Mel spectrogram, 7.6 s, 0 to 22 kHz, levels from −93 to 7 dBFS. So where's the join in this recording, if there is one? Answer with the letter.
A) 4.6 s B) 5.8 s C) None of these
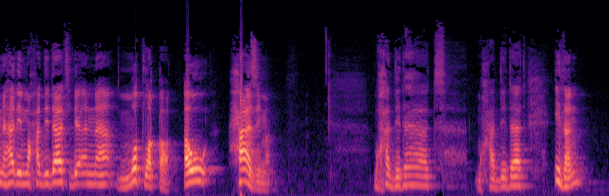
B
